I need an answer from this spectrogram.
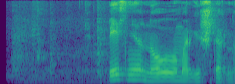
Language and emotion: Russian, neutral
